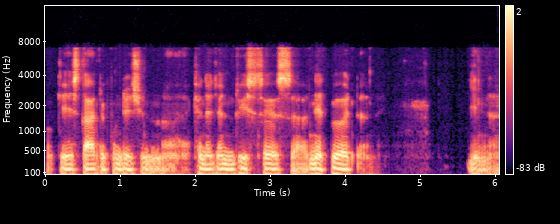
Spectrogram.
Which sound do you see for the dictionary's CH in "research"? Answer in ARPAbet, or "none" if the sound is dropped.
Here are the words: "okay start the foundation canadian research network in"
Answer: S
